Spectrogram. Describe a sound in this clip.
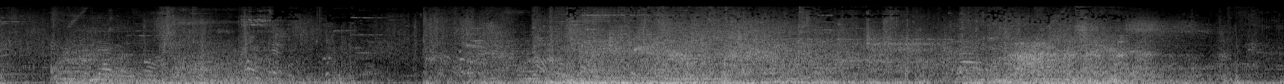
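Magic spells whoosh, crackle and burst in a hectic fight.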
